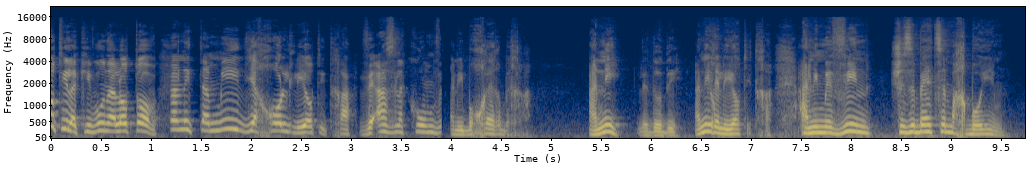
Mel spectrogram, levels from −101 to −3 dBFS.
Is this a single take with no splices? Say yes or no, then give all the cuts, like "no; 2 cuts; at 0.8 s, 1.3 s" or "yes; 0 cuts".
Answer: no; 7 cuts; at 1.2 s, 2.4 s, 3.0 s, 3.9 s, 5.8 s, 6.6 s, 8.3 s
